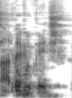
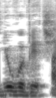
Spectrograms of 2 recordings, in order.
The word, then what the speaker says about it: Jovovich: I'm so disappointed you didn't say Milla Jovovich. – I didn't want to mispronounce it. I know you just did. It's, it's Jovovich. It's Jovovich.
